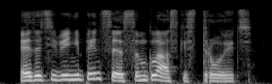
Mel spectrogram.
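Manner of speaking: ordinary talk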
